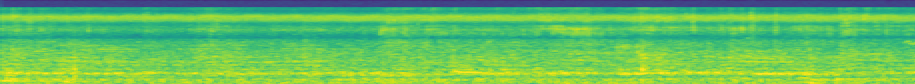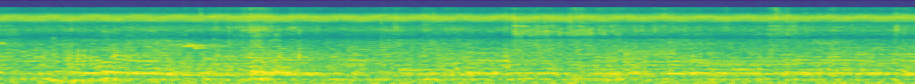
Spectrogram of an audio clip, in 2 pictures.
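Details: Wild Apis cerana honey bees entering a bee trap box left out for three months, giving a continuous, even buzzing drone of many insects throughout.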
